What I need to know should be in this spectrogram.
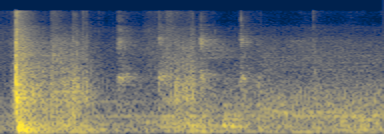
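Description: Dough thumps and slaps on a wooden table.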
